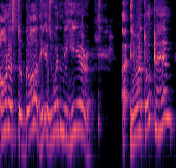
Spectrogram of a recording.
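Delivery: high, insistent imitation of a thrilled husband; high-pitched, hurried mock pleading; excited husband. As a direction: urge your disbelieving wife in great excitement. Acted husband urging wife on phone.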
